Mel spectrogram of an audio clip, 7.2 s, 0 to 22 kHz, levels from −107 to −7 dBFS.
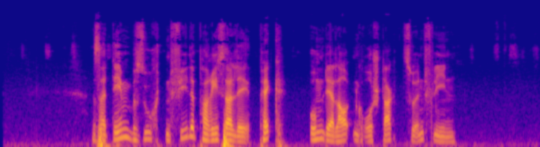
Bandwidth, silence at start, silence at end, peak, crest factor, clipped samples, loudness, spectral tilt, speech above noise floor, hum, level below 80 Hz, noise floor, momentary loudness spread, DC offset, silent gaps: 13 kHz; 1.25 s; 1.15 s; -6 dBFS; 28 dB; under 0.1%; -33 LUFS; -6.5 dB/octave; 39 dB; none; -40 dBFS; -71 dBFS; 16 LU; under 0.1%; none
